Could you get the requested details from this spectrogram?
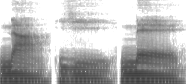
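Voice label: "nayine", concatenated syllables; Affixing experiment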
